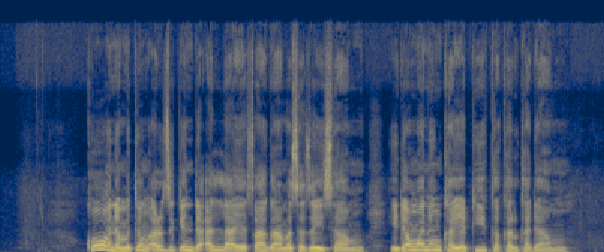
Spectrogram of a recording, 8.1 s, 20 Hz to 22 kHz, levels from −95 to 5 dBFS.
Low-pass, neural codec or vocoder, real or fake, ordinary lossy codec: none; none; real; none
